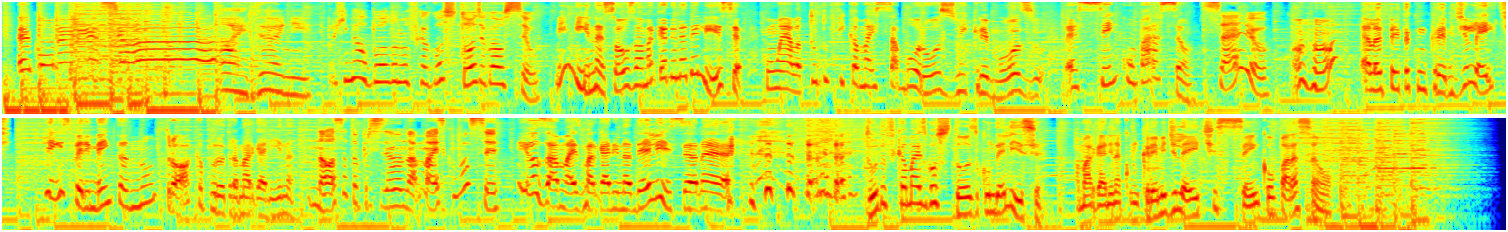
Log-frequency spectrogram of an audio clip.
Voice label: Spot; Delicia Amigas 30s

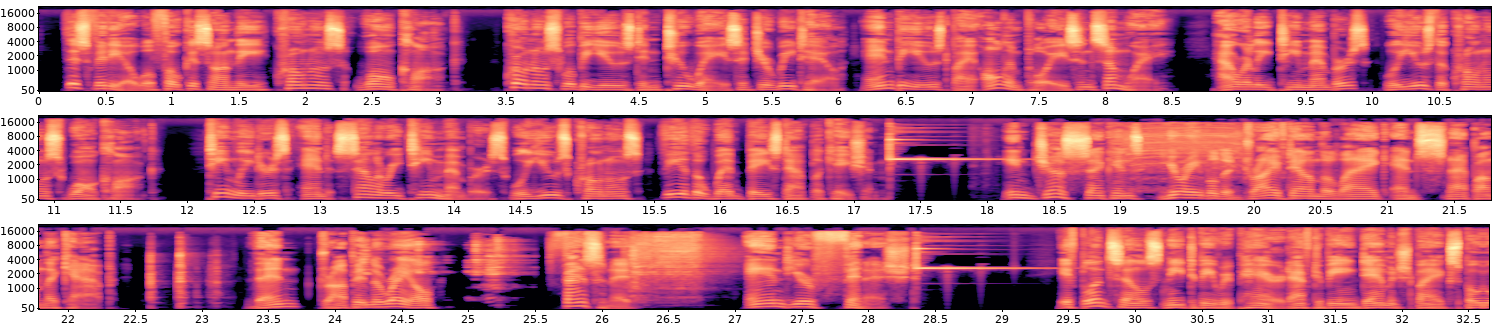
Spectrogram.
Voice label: E-LEARNING

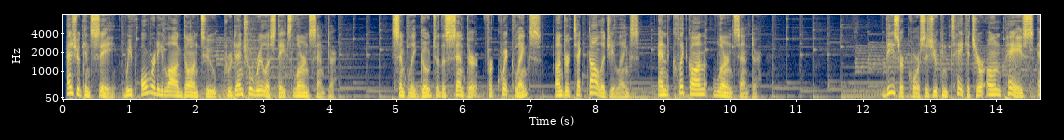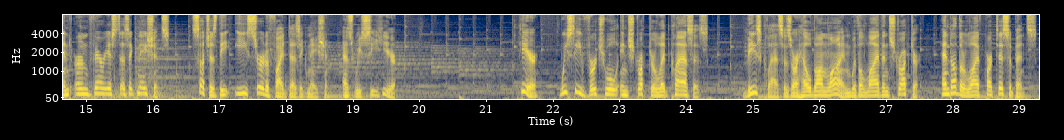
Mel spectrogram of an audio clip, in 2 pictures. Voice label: E-Learning

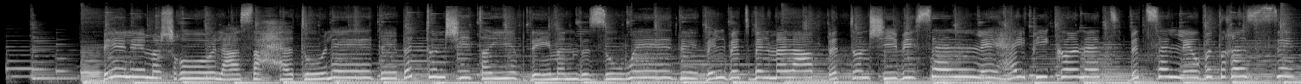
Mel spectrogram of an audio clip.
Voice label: Lebanese Radio Spot With Singing Cheese; Piconnettes

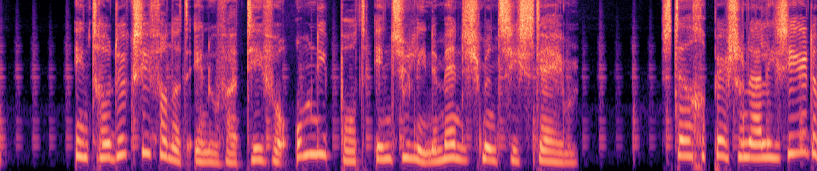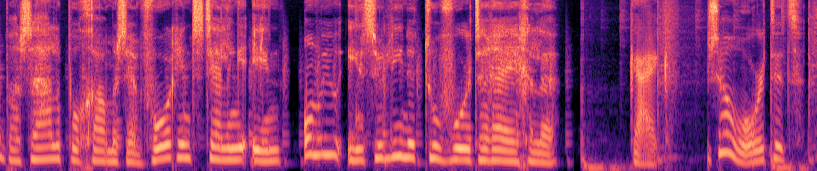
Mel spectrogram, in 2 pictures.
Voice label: CORPORATE Voice

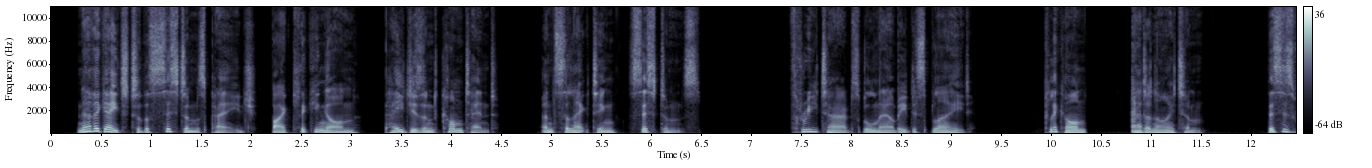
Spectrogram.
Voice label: E-learning samples

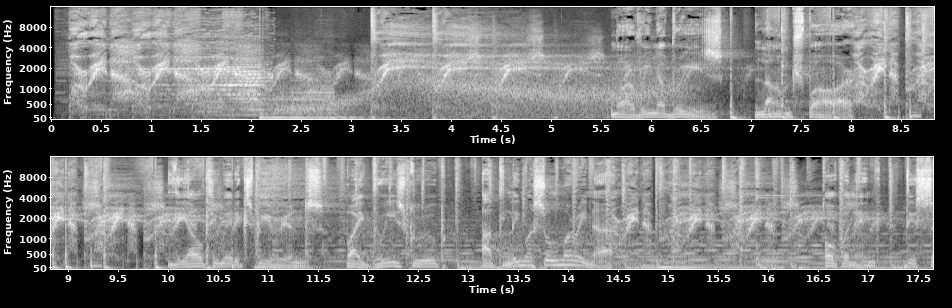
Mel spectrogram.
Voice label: Greek Radio Spot English with accent

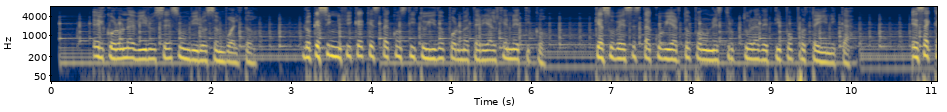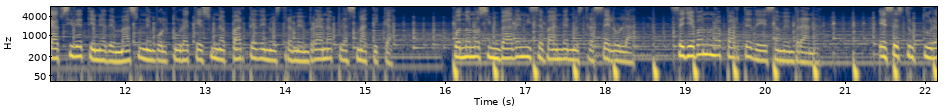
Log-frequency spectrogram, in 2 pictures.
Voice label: Elearning in Spanish

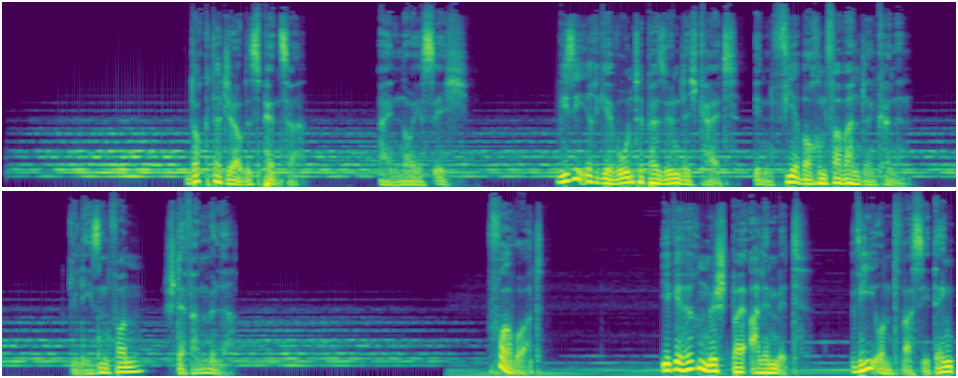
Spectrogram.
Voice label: Audiobook; Ein neues ich

